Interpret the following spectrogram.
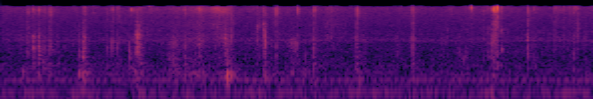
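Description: Faint rustling and small scattered clicks of handling: a leather agenda being pushed into a quilted caviar-leather Chanel medium flap handbag.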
